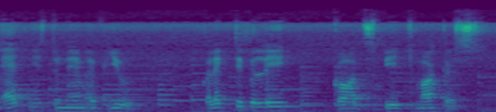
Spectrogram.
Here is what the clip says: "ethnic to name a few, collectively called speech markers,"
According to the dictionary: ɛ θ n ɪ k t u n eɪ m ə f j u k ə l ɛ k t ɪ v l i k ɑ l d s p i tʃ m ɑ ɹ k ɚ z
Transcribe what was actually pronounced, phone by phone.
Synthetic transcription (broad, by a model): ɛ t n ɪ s t u n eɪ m ə p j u k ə l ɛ k t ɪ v l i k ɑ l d s p i tʃ m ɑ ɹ k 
